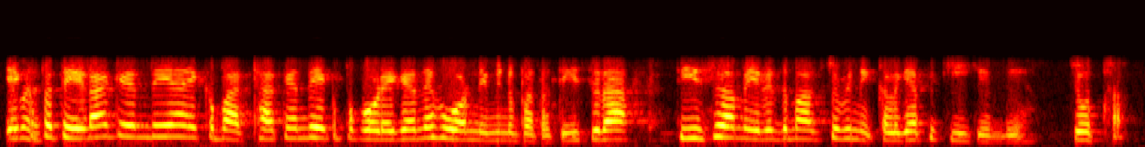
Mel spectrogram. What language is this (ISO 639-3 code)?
pan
